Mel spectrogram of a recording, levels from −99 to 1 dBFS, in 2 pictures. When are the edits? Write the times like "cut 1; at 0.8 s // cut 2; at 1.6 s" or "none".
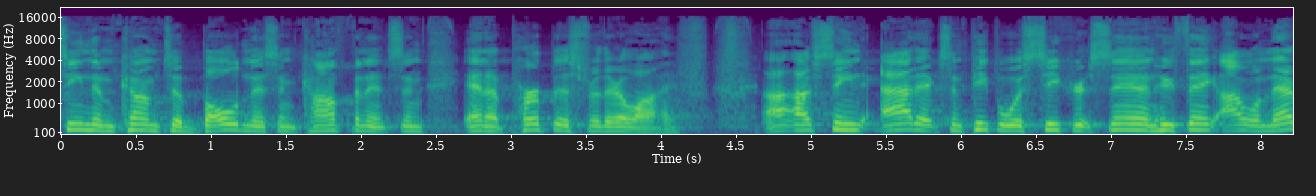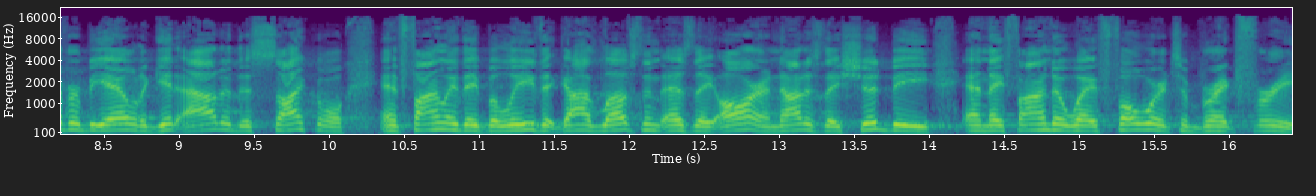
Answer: none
